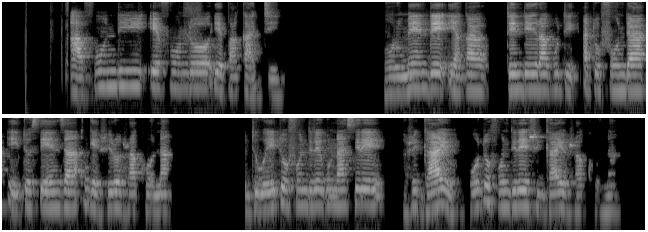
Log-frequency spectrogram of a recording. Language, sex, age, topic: Ndau, male, 25-35, education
